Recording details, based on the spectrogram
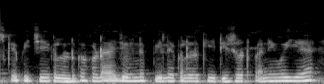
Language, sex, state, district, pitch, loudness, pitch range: Hindi, male, Uttar Pradesh, Shamli, 150 Hz, -13 LUFS, 145-160 Hz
